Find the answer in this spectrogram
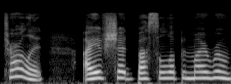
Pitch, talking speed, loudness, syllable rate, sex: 280 Hz, 235 wpm, -18 LUFS, 6.5 syllables/s, female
